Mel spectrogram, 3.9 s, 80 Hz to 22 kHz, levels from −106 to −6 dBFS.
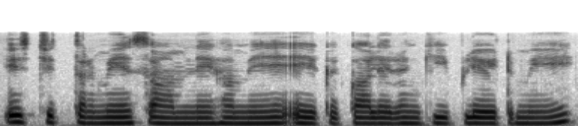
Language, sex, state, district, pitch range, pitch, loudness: Hindi, female, Haryana, Rohtak, 175-185 Hz, 180 Hz, -15 LUFS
